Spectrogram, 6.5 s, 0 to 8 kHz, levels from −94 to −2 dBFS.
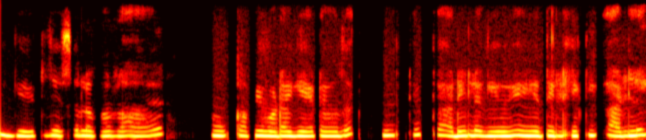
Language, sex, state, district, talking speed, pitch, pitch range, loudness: Hindi, female, Bihar, Muzaffarpur, 205 wpm, 265 Hz, 255-285 Hz, -13 LUFS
